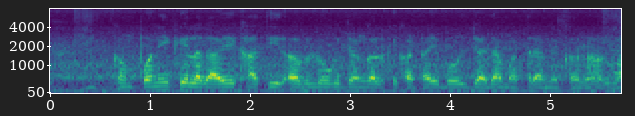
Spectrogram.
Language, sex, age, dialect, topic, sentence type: Bhojpuri, male, <18, Southern / Standard, agriculture, statement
